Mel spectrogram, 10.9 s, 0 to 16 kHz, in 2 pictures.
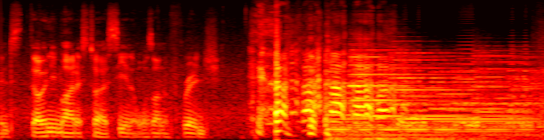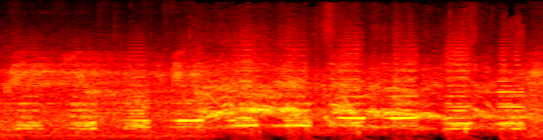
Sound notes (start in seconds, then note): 2.5 everyone laughing; 3.2 church bells ringing; 7.9 crowds chanting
